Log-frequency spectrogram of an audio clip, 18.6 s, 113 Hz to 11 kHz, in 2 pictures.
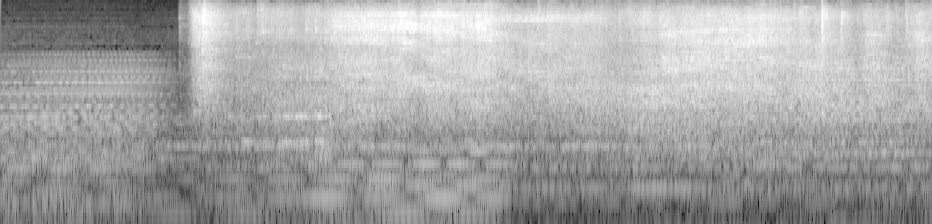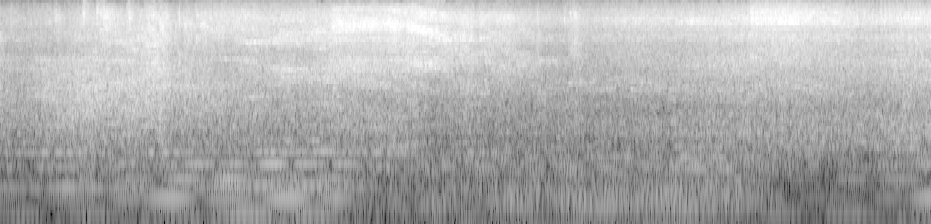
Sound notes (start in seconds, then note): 0.1 air released as door opens; 4.4 rollers on track; 8.6 eerie music; 12.9 tires rolling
